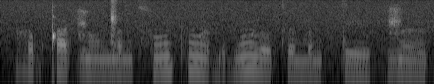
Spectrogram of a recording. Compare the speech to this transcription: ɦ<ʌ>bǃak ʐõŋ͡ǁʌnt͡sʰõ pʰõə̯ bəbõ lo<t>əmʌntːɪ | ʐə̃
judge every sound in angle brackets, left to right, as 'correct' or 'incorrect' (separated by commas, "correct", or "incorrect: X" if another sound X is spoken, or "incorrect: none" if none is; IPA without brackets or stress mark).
correct, incorrect: tʰ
